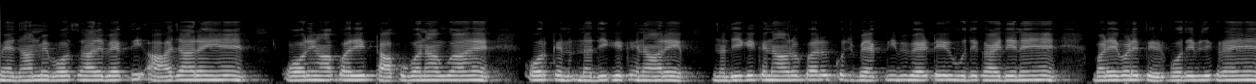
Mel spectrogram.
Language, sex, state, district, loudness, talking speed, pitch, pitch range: Hindi, male, Chhattisgarh, Kabirdham, -17 LUFS, 180 wpm, 200 Hz, 195-205 Hz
